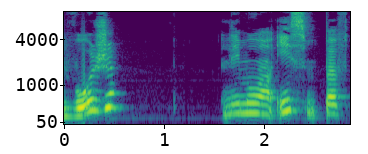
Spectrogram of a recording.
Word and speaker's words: Vosges: Le S ne se prononce pas dans les Vosges.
